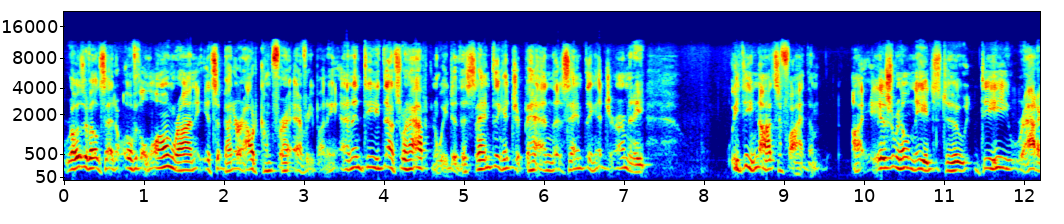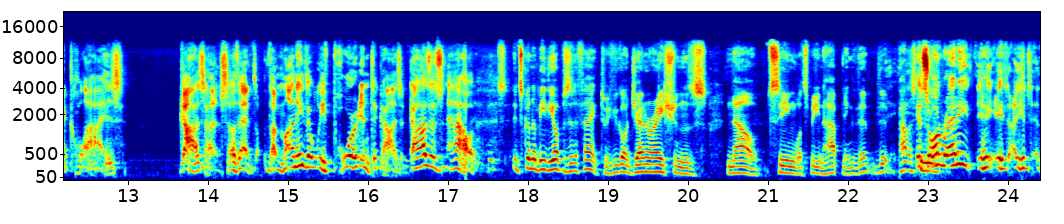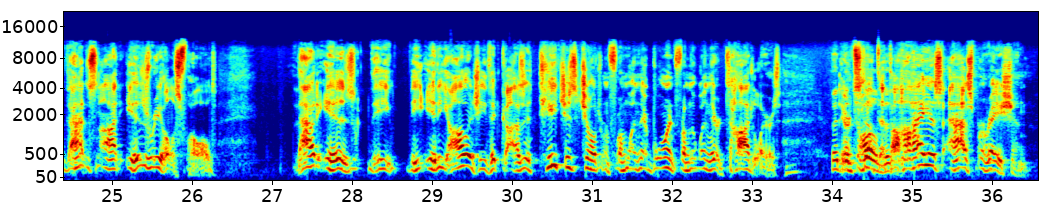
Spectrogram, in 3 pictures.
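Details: Real spasmodic dysphonia in an adult male, with onset in 1996 at age 42 after a neurological injury; he attributes it to his brain sending wrong signals to his vocal cords.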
